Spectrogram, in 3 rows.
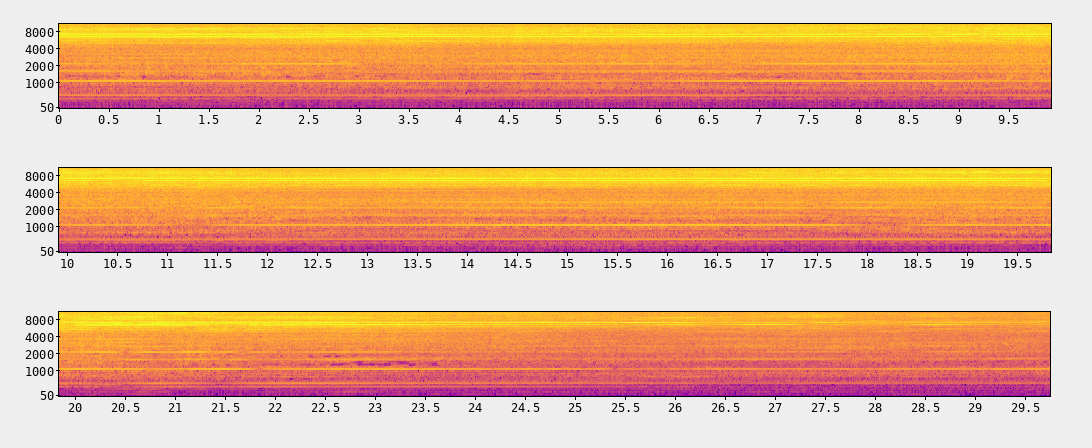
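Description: EXI 450 SE electric RC helicopter (450-size T-Rex clone) hovering: a steady high-pitched whine from its electric motor and gears over the rotor noise. It grows fainter over the last third as the helicopter moves away.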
